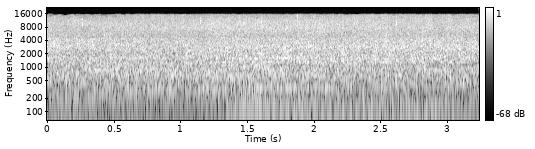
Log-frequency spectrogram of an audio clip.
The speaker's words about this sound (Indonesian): Cuma karena saya dengar suara hujan, saya keluar kamar, ke balkon, terus rekam apa aja yang ada di otak saya.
